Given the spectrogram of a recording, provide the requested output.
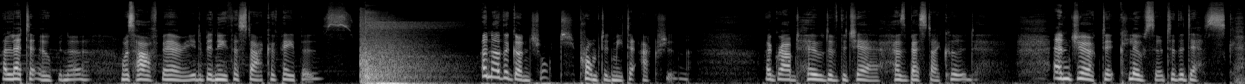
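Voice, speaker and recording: A woman playing an anxious, indignant young captive who narrates her ordeal in expressive, first-person storytelling for an audio drama. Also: fairly high pitch, slight background noise, lightly acted.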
